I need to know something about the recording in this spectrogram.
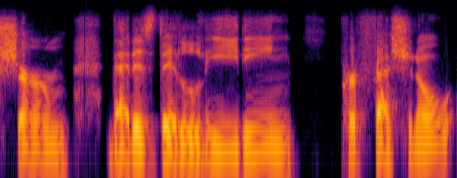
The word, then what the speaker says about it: SHRM: I believe it's pronounced SHRM.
